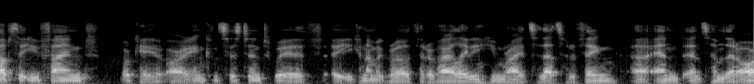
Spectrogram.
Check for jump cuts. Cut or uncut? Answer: uncut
